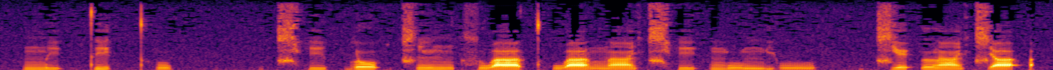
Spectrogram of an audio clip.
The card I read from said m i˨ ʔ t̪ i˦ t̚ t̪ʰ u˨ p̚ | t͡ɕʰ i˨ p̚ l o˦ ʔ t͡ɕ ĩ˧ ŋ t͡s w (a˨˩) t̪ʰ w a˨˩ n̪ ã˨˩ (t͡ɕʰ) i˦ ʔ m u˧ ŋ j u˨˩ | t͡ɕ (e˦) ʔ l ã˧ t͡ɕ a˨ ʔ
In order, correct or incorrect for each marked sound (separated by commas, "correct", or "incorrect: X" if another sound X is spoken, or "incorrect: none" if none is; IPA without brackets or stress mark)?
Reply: correct, correct, correct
